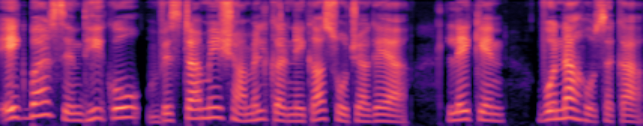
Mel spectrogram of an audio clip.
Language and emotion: Urdu, neutral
